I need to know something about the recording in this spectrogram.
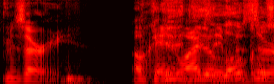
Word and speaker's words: Missouri: How do you pronounce Missouri? It's Missouri.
